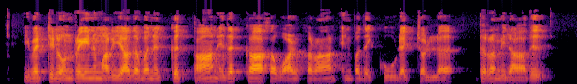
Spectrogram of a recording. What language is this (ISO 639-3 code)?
tam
